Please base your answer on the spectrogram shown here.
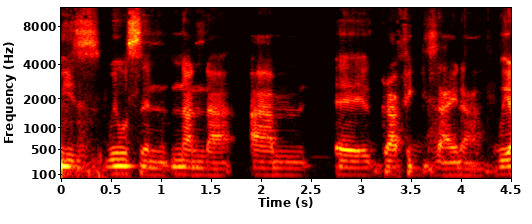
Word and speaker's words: Nnanna: Okay, so pronounce it properly so that I can, yeah. It's Nnanna. Oh, Nnanna.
